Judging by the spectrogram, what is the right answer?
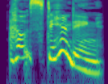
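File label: "outstanding", female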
